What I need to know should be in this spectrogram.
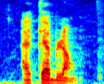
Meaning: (verb) present participle of accabler; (adjective) 1. overwhelming 2. damning
- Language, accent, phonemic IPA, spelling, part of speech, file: French, France, /a.ka.blɑ̃/, accablant, verb / adjective, LL-Q150 (fra)-accablant.wav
